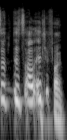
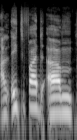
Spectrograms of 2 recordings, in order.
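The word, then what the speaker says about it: Al-Ettifaq: No, it's Al Ettifaq. Yeah, Al Ettifaq.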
